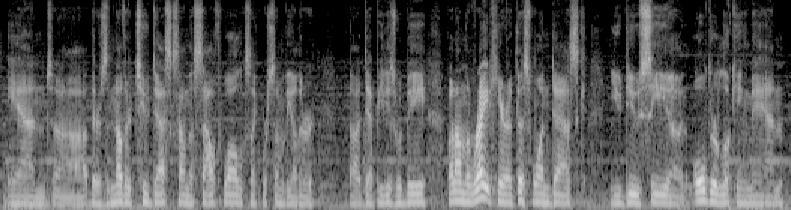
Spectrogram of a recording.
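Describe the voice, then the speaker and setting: A man with a medium-pitched voice acts as game master for a tabletop roleplaying game, narrating in a casual, conversational, halting way.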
